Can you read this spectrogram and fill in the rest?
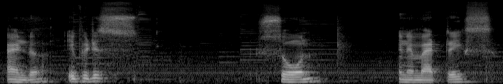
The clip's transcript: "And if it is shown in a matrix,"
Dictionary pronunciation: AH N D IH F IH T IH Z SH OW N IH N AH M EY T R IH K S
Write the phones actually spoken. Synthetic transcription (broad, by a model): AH N D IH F IH T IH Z S OW N IH N AH M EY T R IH K S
